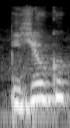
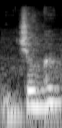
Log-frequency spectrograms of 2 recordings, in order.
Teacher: ऐसे तत्सम शब्द हैं जिनमें य है, लेकिन वो उच्चारण की सुविधा के चलते तद्भव होकर ज के रूप में उच्चारित होते हैं।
